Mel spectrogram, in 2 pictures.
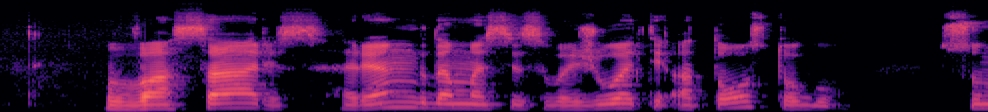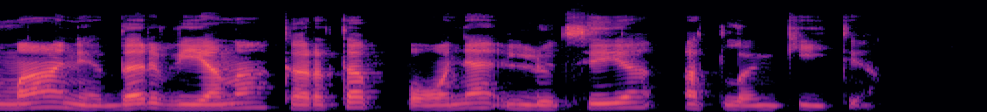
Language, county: Lithuanian, Vilnius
